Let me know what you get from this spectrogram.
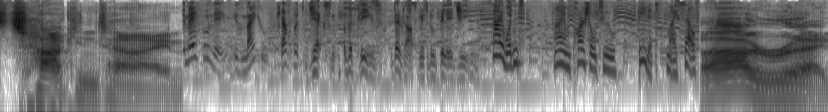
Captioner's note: mindless chatter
